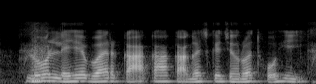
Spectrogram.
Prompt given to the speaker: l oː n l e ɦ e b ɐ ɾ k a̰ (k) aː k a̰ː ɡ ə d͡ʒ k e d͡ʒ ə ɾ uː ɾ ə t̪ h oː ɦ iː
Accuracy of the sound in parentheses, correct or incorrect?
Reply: correct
